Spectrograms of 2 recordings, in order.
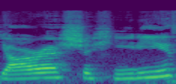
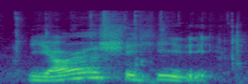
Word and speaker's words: Yara Shahidi: But yeah, I think it's Yara Shahidi is how you pronounce her name. – Yara Shahidi.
